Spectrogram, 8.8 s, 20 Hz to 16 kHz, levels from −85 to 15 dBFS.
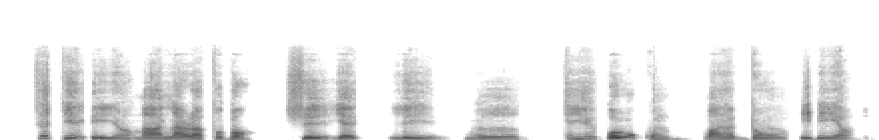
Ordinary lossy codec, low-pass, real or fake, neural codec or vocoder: none; 10.8 kHz; fake; codec, 24 kHz, 0.9 kbps, WavTokenizer, medium music audio release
